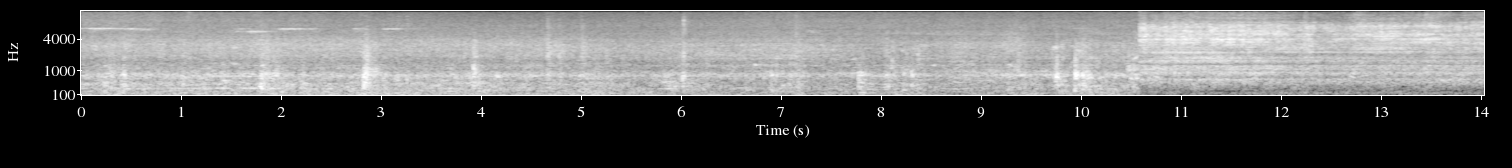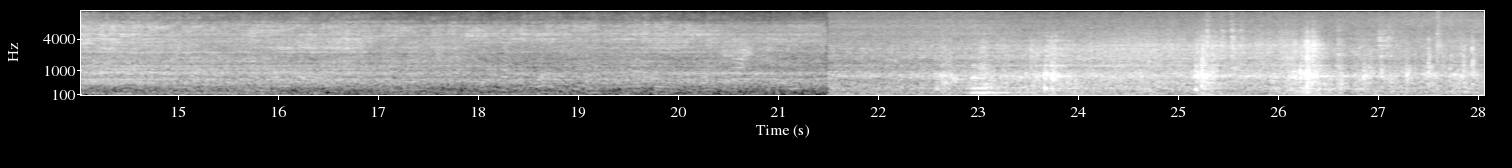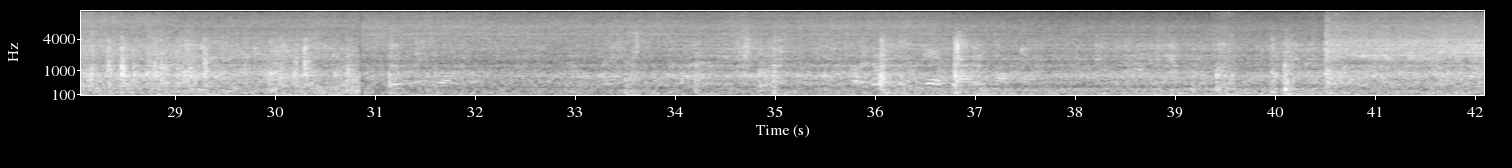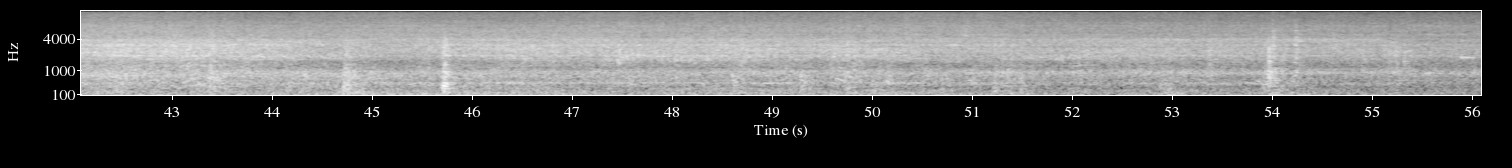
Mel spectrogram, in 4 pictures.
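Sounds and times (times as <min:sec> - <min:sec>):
railway carriage rumble: 0:00.0 - 0:56.0.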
